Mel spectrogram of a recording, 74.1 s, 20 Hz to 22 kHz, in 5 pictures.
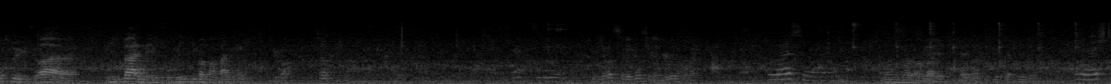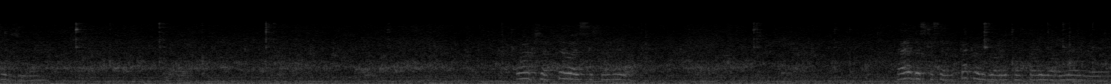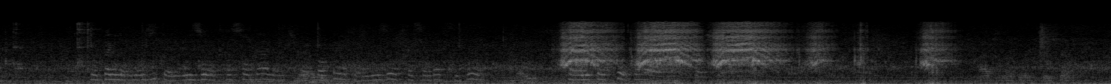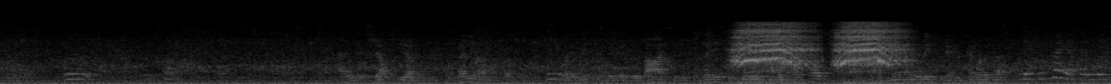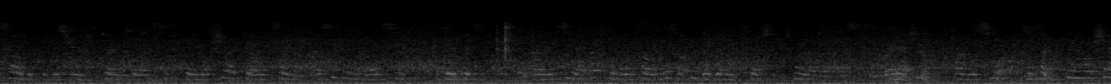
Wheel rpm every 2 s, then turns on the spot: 0, 0, 0, 0, 0, 0, 0, 0, 0, 0, 0, 0, 0, 0, 0, 0, 0, 0, 30, 80, 20, 0, 0, 0, 0, 0, 0, 70, 40, 0, 0, 0, 0, 0, 0, 0, 0.
none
